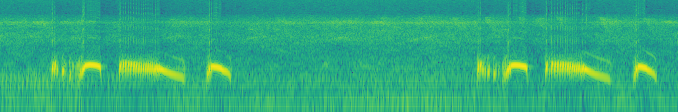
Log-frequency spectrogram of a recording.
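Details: A female spotted dove gives two cooing phrases to call the male, each made of a stuttered opening, a clear arched coo, a long coo gliding lower and a short final coo, with a pause of about three seconds between them.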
